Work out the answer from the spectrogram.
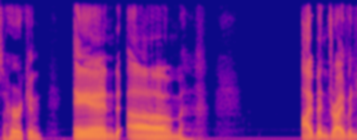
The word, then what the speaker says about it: Hurricane: don't live in utah it's pronounced hurricane it's hurricane and um i've been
